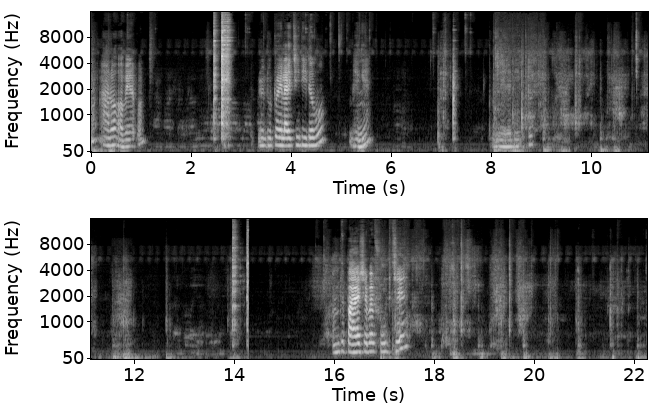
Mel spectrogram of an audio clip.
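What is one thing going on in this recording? A metal ladle stirs milk in a metal pot.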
